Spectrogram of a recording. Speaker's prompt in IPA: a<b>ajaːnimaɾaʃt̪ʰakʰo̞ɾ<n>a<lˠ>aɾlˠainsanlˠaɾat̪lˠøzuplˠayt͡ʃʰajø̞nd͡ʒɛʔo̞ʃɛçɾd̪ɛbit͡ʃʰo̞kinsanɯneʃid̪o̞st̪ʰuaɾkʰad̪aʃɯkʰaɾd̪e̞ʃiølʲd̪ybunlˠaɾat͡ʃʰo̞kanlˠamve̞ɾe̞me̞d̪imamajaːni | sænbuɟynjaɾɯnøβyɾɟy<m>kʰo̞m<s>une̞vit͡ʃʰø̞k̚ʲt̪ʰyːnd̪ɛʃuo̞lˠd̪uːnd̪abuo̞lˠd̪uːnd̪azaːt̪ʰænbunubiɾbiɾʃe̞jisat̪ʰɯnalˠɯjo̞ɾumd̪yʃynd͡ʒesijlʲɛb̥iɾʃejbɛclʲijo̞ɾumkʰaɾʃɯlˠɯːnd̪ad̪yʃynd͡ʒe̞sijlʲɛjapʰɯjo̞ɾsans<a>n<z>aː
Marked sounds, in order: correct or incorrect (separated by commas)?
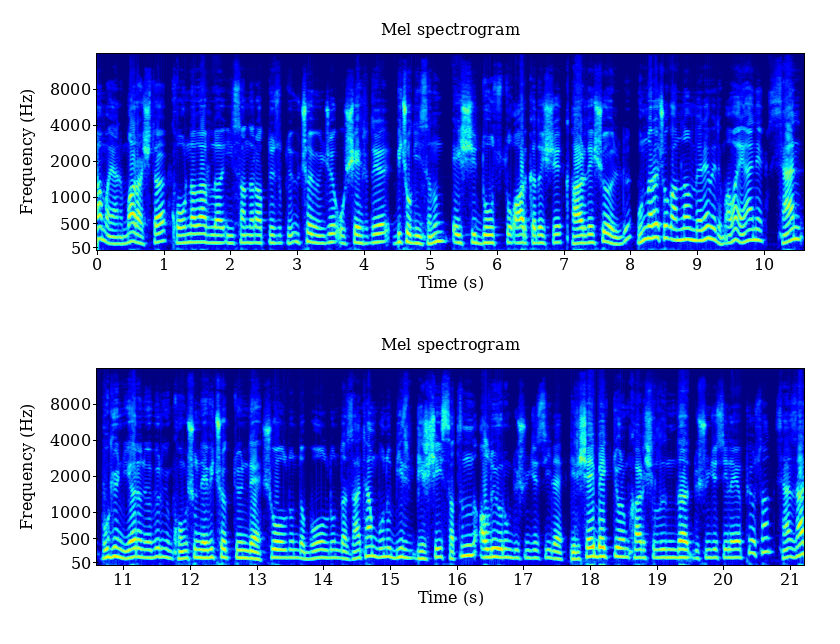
incorrect, correct, correct, incorrect, incorrect, incorrect, correct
